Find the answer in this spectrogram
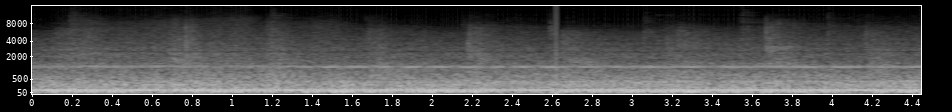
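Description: Steady low room hum with a thin, faint high whine over it, and a few faint light taps and rustles.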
